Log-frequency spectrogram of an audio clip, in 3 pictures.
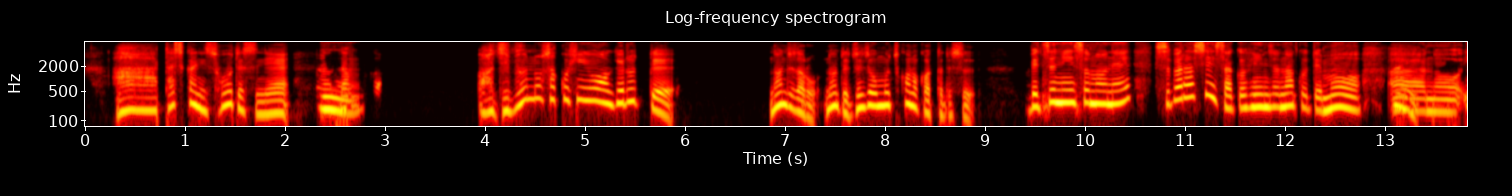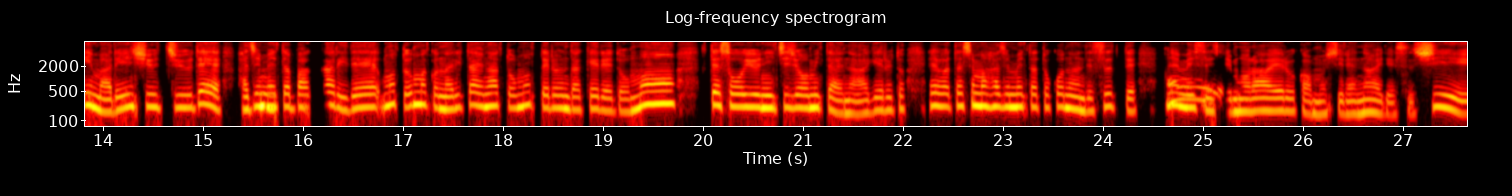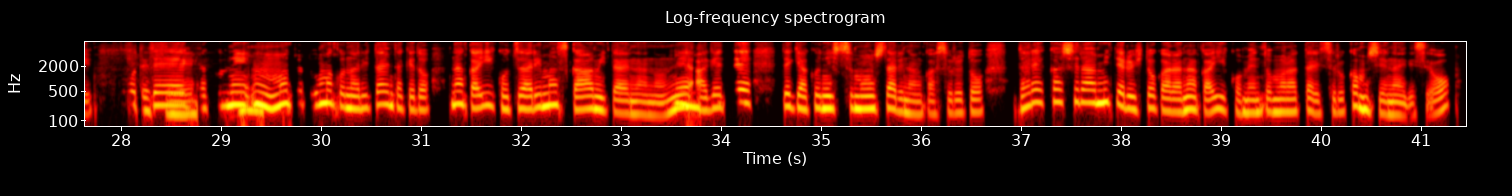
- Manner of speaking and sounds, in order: other background noise
- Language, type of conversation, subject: Japanese, advice, 他人と比べるのをやめて視野を広げるには、どうすればよいですか？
